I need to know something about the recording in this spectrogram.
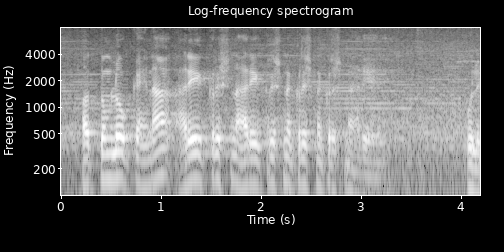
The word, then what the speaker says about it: कृष्ण: Bidder है गई और उच्चारण में कोई किस किस कहते, कोई कैस कैस कहते, हरे कैस कैस कैस हरे हरे। कृष्ण नहीं बोल पा रहे थे बेचारे गांव के लोग। अभी भी एकदम शुद्ध कृष्ण शब्द का उच्चारण लोग नहीं करते। कृष्ण ये शुद्ध उच्चारण है, पर इतना सावधानी से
